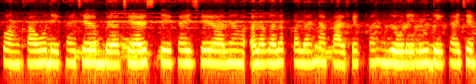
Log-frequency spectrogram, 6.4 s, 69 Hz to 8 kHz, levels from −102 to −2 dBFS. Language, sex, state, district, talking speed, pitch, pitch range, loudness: Gujarati, female, Gujarat, Gandhinagar, 160 wpm, 225 Hz, 220-235 Hz, -17 LUFS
